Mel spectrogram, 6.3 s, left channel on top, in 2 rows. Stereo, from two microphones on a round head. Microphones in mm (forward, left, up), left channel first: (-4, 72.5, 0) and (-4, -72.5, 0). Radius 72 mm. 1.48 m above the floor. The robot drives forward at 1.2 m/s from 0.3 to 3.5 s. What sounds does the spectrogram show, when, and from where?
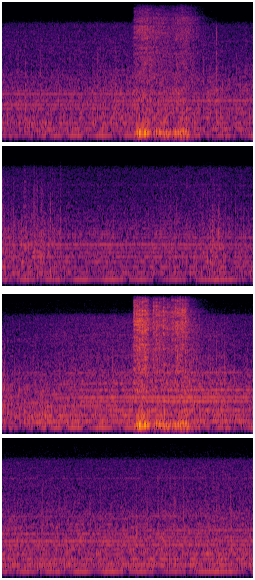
1.6 s a drill: 55° right (ahead or behind), 6.5 m; by 2.4 s 65° right (ahead or behind), 6 m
